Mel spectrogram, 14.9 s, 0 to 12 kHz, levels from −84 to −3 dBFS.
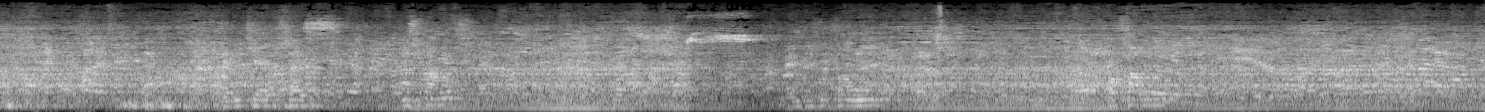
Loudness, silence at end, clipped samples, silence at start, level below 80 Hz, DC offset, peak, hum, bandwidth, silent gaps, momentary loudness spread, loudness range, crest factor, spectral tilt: -16 LUFS; 0 s; under 0.1%; 0 s; -50 dBFS; under 0.1%; -2 dBFS; none; 11.5 kHz; none; 5 LU; 2 LU; 16 dB; -2 dB/octave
